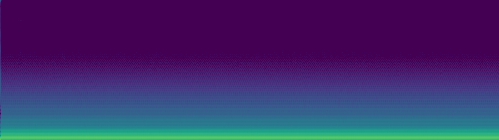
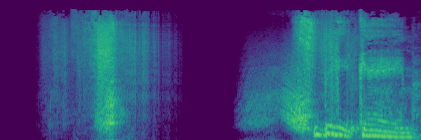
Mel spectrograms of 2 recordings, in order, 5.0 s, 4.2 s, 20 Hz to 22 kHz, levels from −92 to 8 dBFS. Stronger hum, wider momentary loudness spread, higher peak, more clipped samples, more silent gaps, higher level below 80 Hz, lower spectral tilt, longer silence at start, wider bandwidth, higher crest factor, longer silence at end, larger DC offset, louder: first, 50 Hz at -20 dBFS vs none; second, 0 LU vs 19 LU; second, -16 dBFS vs 0 dBFS; neither; second, none vs 1.88-2.31 s; first, -52 dBFS vs -58 dBFS; first, -14 dB/octave vs -3 dB/octave; second, 0 s vs 0.5 s; second, 1.5 kHz vs 16.5 kHz; second, 6 dB vs 20 dB; about the same, 0 s vs 0 s; neither; second, -23 LUFS vs -16 LUFS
